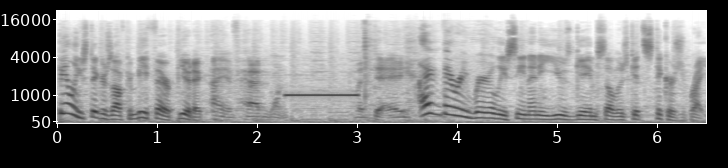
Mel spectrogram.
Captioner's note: beep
